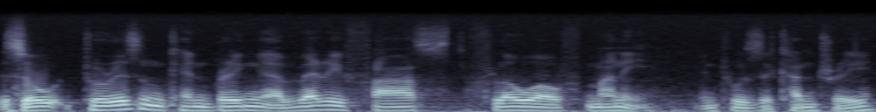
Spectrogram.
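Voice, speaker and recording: A man's very deep, low voice with a dark, mellow tone, lively intonation, and a German accent. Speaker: economics specialist. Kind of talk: roundtable discussion. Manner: halting.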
